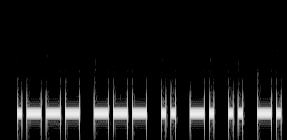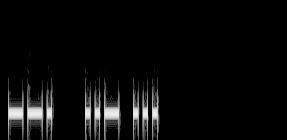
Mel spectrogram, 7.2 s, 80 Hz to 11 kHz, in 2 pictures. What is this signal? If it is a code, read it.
Morse code, heard as a keyed tone, about 20 wpm, 700 Hz. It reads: JOINING US
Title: Speed-Racing - Sets of 5 Words 17wpm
